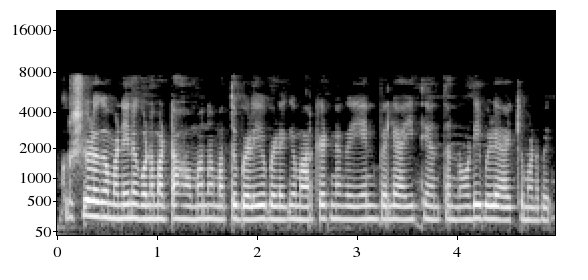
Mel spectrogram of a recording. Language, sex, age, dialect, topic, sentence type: Kannada, female, 31-35, Dharwad Kannada, agriculture, statement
